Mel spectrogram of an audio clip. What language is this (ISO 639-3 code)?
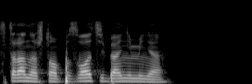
rus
